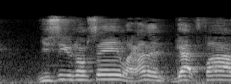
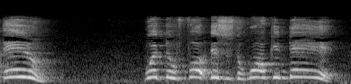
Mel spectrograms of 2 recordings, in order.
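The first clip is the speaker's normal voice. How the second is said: shocked; 12 semitones higher than usual. Retold or imitated. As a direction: blurt it out in disbelief. Shocked reaction to realization.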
